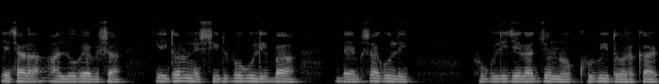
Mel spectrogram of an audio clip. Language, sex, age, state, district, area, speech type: Bengali, male, 18-30, West Bengal, Hooghly, urban, spontaneous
